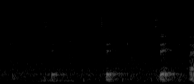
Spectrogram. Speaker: okay it's literally like a second hand of a clock okay so this is so that will be in a metallic heart valve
